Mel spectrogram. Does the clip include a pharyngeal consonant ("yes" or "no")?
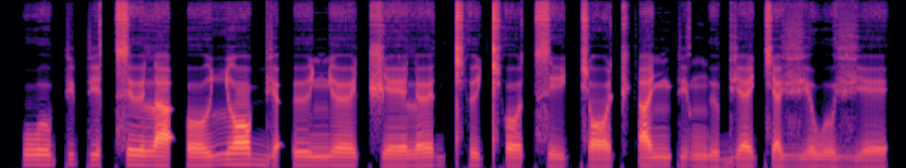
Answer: no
